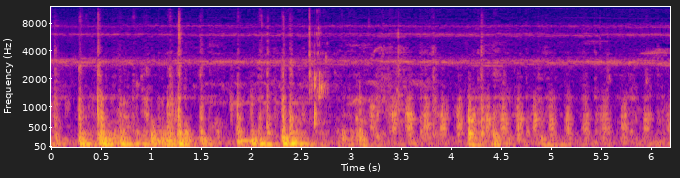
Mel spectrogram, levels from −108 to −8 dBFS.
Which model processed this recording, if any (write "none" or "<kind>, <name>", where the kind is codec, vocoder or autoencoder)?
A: none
